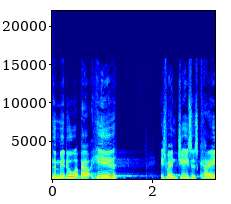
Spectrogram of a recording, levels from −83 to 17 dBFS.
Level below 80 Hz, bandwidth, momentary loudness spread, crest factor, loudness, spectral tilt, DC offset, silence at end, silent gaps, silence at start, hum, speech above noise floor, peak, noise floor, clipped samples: -84 dBFS; 15.5 kHz; 8 LU; 14 dB; -21 LUFS; -4.5 dB/octave; under 0.1%; 0 s; none; 0 s; none; 37 dB; -6 dBFS; -57 dBFS; under 0.1%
